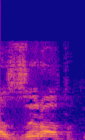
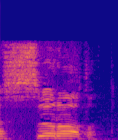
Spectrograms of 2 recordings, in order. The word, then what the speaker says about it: الصراط: بإشمام الصاد زاي كما علمنا شيوخنا تنطق كما ينطق المصريون الضاء خطأ، فتقول اهدنا الزراطة من غير رخاوة الضاء هكذا. وقرأ الباقون بالصاد اهدنا الصراط، فصار عندنا في لفظ الصراط ثلاث قراءات.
